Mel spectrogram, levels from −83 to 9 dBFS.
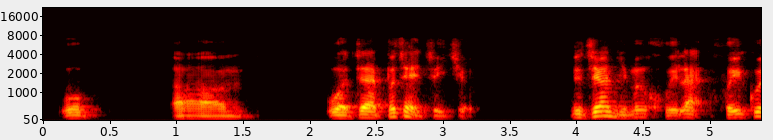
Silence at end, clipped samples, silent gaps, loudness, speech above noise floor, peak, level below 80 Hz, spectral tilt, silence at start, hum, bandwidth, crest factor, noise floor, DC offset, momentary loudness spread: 0 s; under 0.1%; none; -28 LUFS; over 63 dB; -8 dBFS; -64 dBFS; -6.5 dB/octave; 0.15 s; none; 7.6 kHz; 20 dB; under -90 dBFS; under 0.1%; 18 LU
